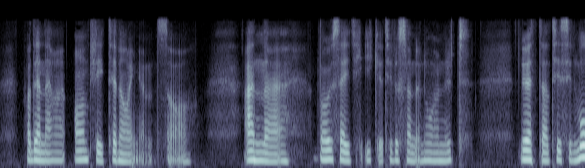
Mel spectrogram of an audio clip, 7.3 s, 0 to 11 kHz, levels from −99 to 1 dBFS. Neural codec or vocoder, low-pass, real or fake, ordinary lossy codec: codec, 16 kHz, 0.8 kbps, ZipCodec; 7.2 kHz; fake; MP3, 64 kbps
